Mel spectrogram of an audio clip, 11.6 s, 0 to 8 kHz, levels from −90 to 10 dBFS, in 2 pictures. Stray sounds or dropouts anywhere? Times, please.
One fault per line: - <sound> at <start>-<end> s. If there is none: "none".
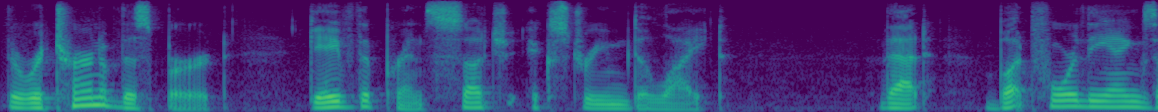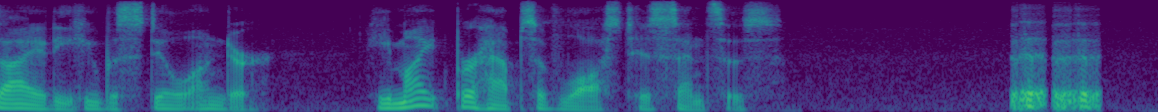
- laugh at 10.8-11.3 s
